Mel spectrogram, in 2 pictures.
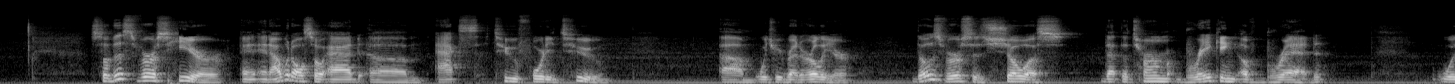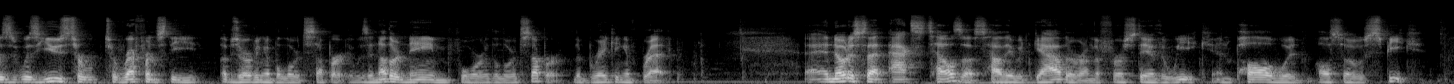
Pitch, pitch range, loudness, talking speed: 105 Hz, 90-120 Hz, -21 LUFS, 155 wpm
